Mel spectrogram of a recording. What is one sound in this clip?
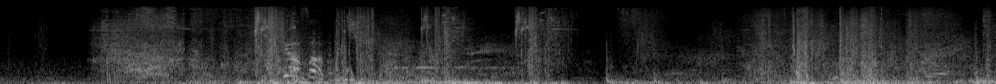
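A wooden staff swings and strikes in a fight.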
